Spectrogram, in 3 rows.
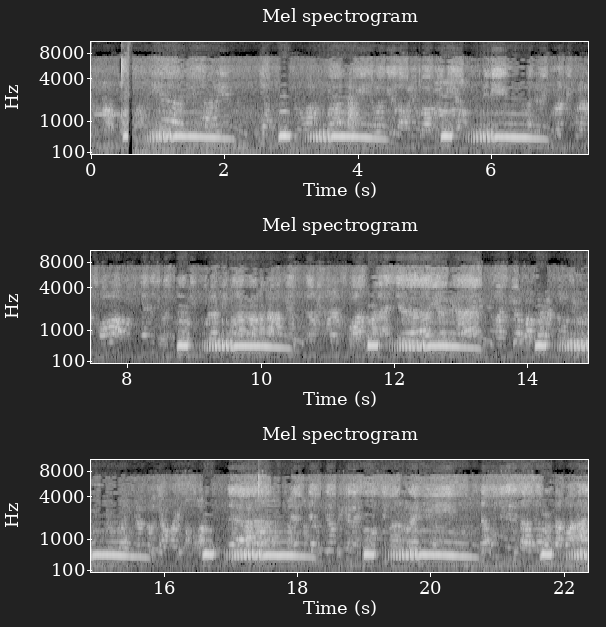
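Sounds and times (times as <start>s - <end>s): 
Barbary dove cooing: 0.5s - 7.1s, 8.6s - 22.3s.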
